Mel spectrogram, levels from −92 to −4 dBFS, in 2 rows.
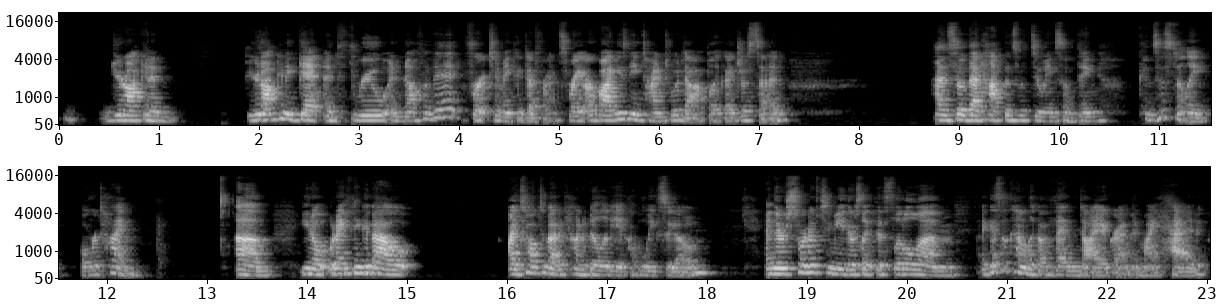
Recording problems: off-mic speech; far
room echo; slight; dies away in 0.2 s

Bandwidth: 15.5 kHz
